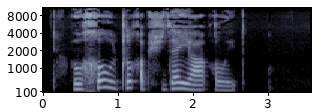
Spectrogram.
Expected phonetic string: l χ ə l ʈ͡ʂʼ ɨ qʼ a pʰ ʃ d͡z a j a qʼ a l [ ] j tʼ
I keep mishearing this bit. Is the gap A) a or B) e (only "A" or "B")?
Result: B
